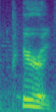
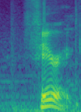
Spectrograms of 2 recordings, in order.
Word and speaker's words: Pyrrhic: Is it Pyrrhic? Like a F sound? Or do you pronounce the P? Pyrrhic. I've always pronounced it with the P.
